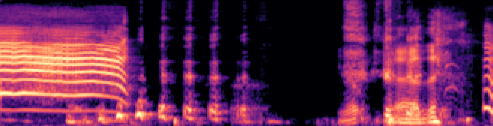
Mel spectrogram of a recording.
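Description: A loud, high-pitched scream holds steady for about a second, followed by choppy vocal sounds and a shorter strained wail near the end.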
